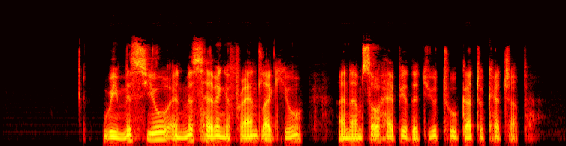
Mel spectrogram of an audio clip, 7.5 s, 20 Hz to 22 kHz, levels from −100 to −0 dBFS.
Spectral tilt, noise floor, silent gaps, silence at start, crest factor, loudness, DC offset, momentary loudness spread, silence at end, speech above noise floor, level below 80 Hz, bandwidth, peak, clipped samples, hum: -4.5 dB/octave; -88 dBFS; none; 1.4 s; 22 dB; -29 LUFS; under 0.1%; 8 LU; 0.55 s; 59 dB; -68 dBFS; 8.6 kHz; -8 dBFS; under 0.1%; none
